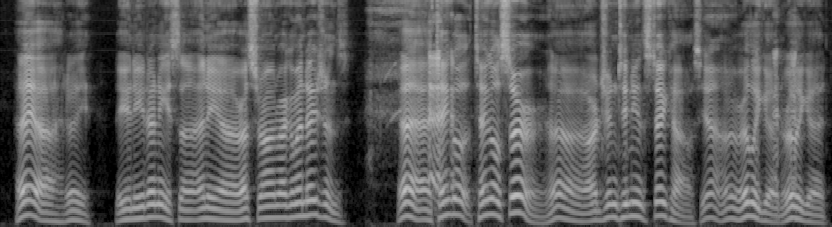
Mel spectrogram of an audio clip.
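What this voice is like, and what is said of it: Imitates another person's voice. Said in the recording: “You had a good impression of Norman, too.”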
